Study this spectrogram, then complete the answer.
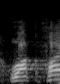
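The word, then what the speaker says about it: وقف: और अलग अलग लोग इसका प्रोनाउंसिएशन अलग करते हैं, कोई वक्फ बोलता है, कोई वकफ बोलता है।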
